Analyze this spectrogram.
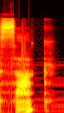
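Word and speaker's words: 삯: It has ks, g, and s. Ks isn't one of the three exceptions, so left side, g. It would sound like sak.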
